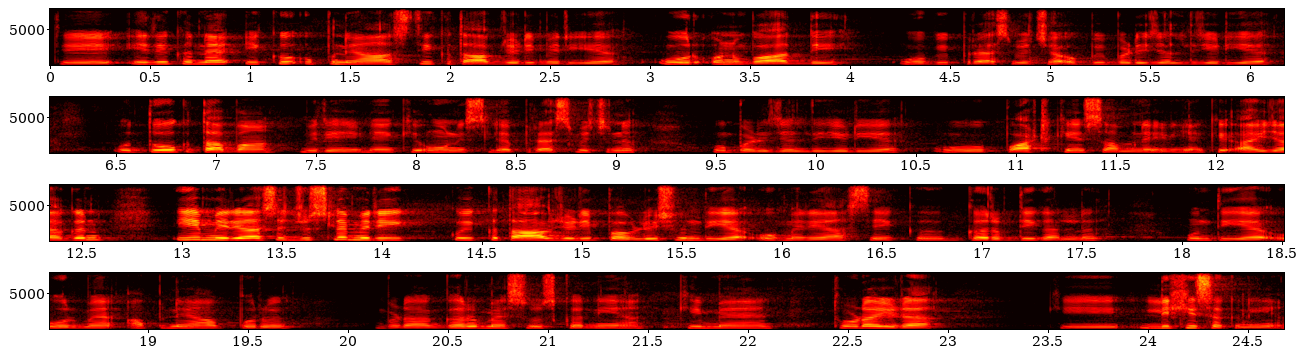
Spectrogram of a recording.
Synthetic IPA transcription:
t̪eːeːd̪eːkənːẽːʔɪkʊpnɪjaːsd̪iːkɪt̪aːbd͡ʒeːɽiːmeːɾiːɛːoːɾʊnʊbaːd̪ːiː | oːbiːpɾɛːsʋɪt͡ʃɛːoːbiːbəɽiːd͡ʒəld̪iːd͡ʒeːɽiːɛː | oːd̪oːkɪt̪aːbãːmeːɾed͡ʒeːnẽːkɪoːnɪsleːpɾɛːsʋɪt͡ʃn | oːbəɽiːd͡ʒəld̪iːd͡ʒeːɽiːɛːoːpaːʈʰkẽːsaːmneːeːɽɪjãːkɪʔaːiːd͡ʒaːɡən | eːmeːɾeaːst̪eːd͡ʒʊsleːmeːɾiːkoːiːkɪt̪aːbd͡ʒeːɽiːpəblɪʃɦʊ̃nd̪iːɛːʔoːmeːɾeːaːst̪eːɪkɡəɾbd̪iːɡəl | ɦʊ̃nd̪iːɛːʔoːɾmɛ̃ːʔaːpneːaːpːəɾ | bəɽaːɡəɾbmɛːsuːskəɾniːãːkɪmɛ̃ːt̪ʰoːɽaːd͡ʒeːɽaː | kɪlɪkʰiːsəkniːã̰ː

